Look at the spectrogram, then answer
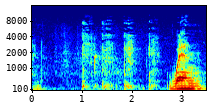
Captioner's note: coughing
